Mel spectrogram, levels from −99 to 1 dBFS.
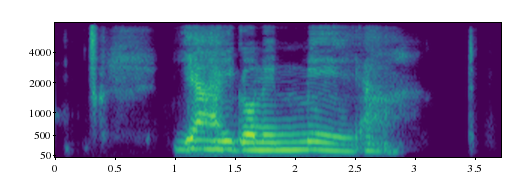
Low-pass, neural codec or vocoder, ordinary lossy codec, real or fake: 7.2 kHz; codec, 24 kHz, 1 kbps, SNAC; Opus, 64 kbps; fake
